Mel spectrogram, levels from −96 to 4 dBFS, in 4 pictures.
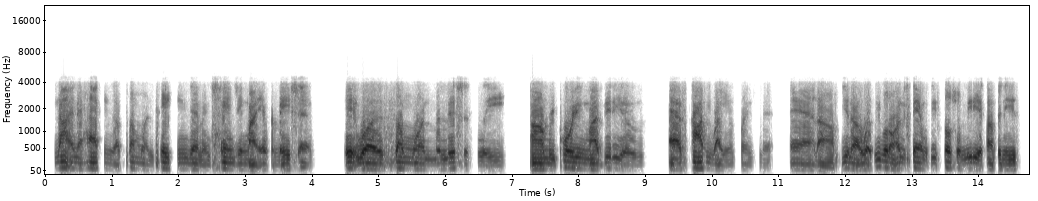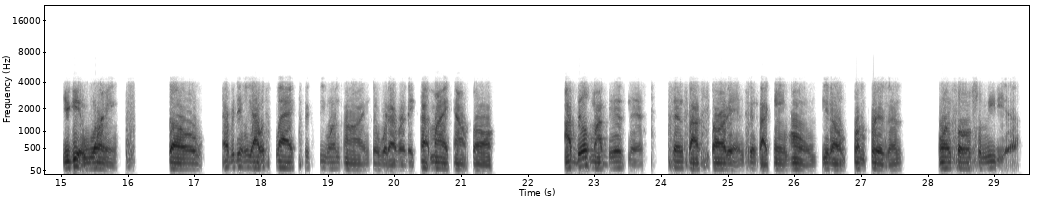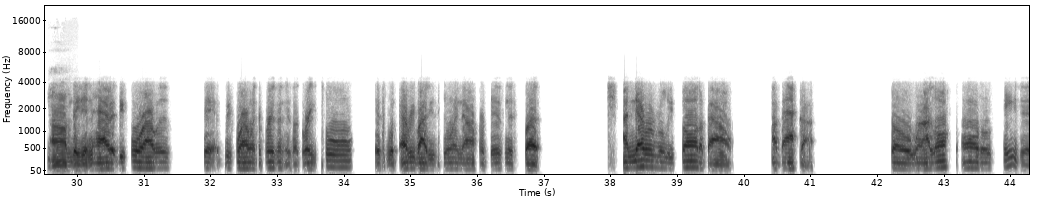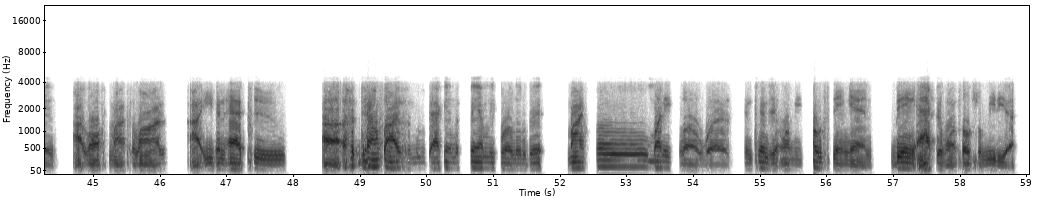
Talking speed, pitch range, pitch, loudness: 150 wpm, 85-105 Hz, 95 Hz, -19 LUFS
